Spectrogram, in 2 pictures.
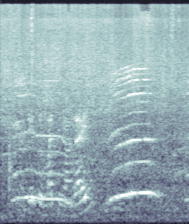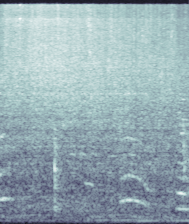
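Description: Tomatoes frying and being stirred in a pan while cooking elubu mbisi, a steady sizzle running through the whole stretch, with someone talking over it in bursts.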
